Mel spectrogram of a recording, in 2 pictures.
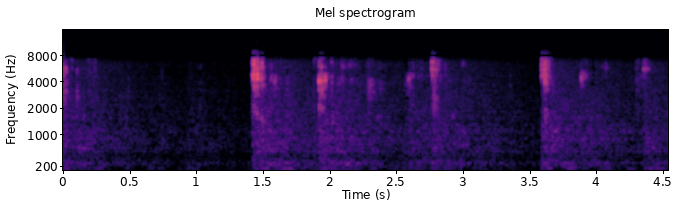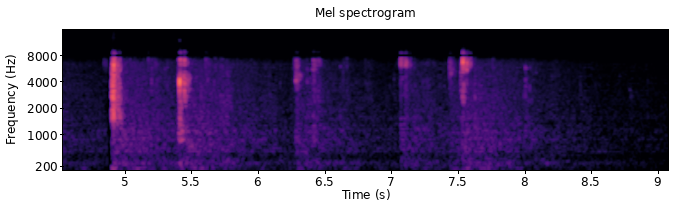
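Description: Close-miked chewing of fried tilapia with the skin on: sharp wet mouth clicks and smacks come every half second to a second, then stop near the end.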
